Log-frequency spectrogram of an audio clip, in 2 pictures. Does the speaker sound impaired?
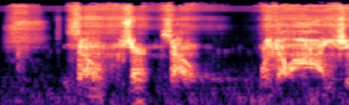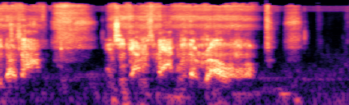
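Yes: laryngectomy; 32 days in hospital without food or water.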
